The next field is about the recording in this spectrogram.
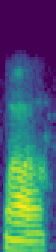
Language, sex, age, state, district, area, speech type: Assamese, male, 45-60, Assam, Nagaon, rural, conversation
